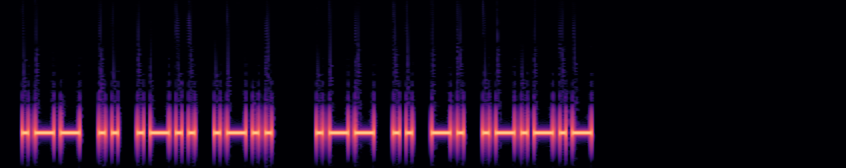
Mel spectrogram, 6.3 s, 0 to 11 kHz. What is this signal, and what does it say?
Morse code, heard as a keyed tone, about 25 wpm, 700 Hz. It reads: WILL WIN.
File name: practice / 25wpm / Sentences with 3-Word Phrases - 25wpm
